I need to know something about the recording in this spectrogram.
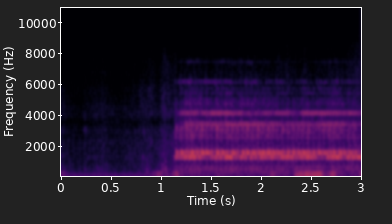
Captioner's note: phone ringing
